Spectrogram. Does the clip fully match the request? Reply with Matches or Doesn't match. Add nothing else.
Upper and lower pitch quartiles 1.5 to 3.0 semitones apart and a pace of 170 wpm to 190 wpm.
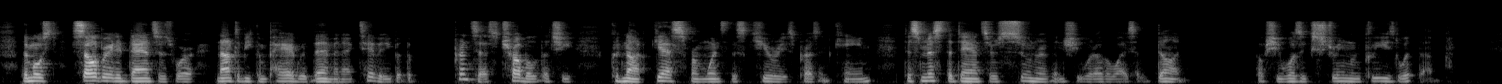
Matches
